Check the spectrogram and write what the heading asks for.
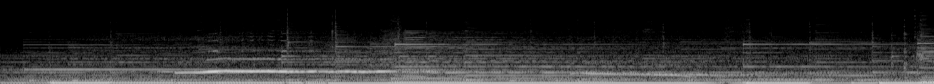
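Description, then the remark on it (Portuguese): Whale song: long, slowly gliding mournful tones rise and fall over a deep, steady underwater rumble, with no voices present. “Recebam a energia das baleias.”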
